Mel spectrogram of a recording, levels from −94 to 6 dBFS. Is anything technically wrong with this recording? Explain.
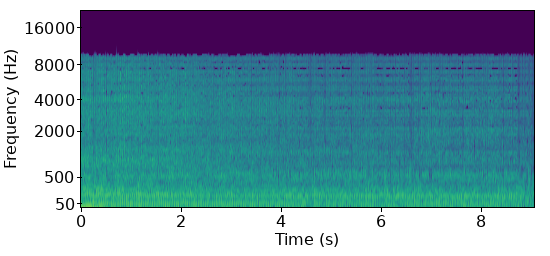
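Yes. AAC compression runs throughout. Nothing survives above 9.8 kHz, leaving the sound dull and smeared. The damage is plainly audible, likely from AAC-LC at a low bitrate around 32 kbps.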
